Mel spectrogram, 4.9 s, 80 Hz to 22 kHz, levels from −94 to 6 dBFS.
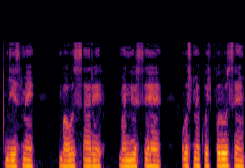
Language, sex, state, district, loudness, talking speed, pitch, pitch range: Hindi, male, Jharkhand, Ranchi, -18 LUFS, 110 wpm, 135 Hz, 135-145 Hz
